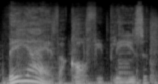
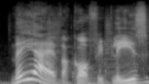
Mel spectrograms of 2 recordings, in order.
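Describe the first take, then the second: First: It is spoken quietly, with little breath. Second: It is spoken at a moderate loudness. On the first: "Low volume. ... There is a little air that goes out of my mouth" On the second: "Medium volume"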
